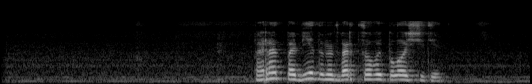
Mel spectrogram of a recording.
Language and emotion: Russian, positive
